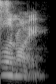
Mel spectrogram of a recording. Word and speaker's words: Illinois: Friday enjoy Yeah, how do you how do you How do you guys pronounce it that direction? S is well, you try first Mandy. You try first. Illinois. Noy.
